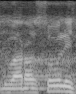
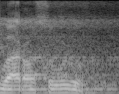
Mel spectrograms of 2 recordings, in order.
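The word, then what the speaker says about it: وَرَسُولُهُ: urusan dengan orang musyrik warasuli juga enggak ngurus rasulnya kalau sama Rasul saja gak ngurus apalagi sama kita sesama sayidina Ali dibenarkan yang benar bacanya itu wa rasuluh Allah Bari Minal musyrikin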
